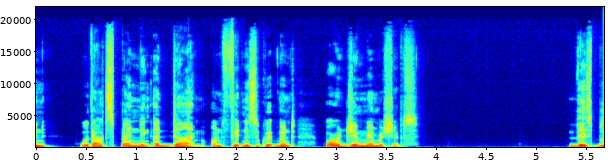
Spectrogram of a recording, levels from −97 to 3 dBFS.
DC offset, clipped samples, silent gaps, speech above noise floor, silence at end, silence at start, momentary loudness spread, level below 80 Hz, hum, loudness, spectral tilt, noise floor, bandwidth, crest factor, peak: under 0.1%; under 0.1%; none; 53 dB; 0 s; 0 s; 12 LU; -52 dBFS; none; -21 LUFS; -6.5 dB/octave; -73 dBFS; 19.5 kHz; 18 dB; -4 dBFS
